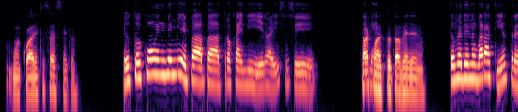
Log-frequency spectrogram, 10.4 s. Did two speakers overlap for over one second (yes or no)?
no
